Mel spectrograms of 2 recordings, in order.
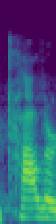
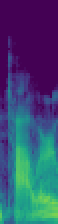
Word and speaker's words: Taler: And the idea is that you get your Thaler tokens from some central organization, although there might be more than one.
